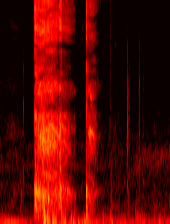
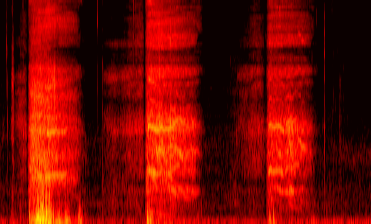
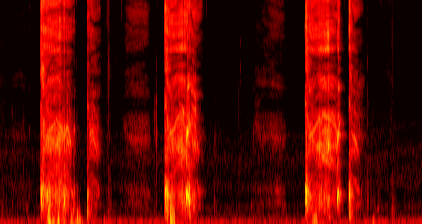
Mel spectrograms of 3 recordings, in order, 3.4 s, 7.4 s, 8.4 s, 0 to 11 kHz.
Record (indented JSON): {
  "cough_length": "3.4 s",
  "cough_amplitude": 8740,
  "cough_signal_mean_std_ratio": 0.46,
  "exhalation_length": "7.4 s",
  "exhalation_amplitude": 6317,
  "exhalation_signal_mean_std_ratio": 0.47,
  "three_cough_length": "8.4 s",
  "three_cough_amplitude": 9075,
  "three_cough_signal_mean_std_ratio": 0.39,
  "survey_phase": "alpha (2021-03-01 to 2021-08-12)",
  "age": "18-44",
  "gender": "Female",
  "wearing_mask": "No",
  "symptom_cough_any": true,
  "symptom_shortness_of_breath": true,
  "symptom_fatigue": true,
  "symptom_headache": true,
  "symptom_change_to_sense_of_smell_or_taste": true,
  "smoker_status": "Current smoker (1 to 10 cigarettes per day)",
  "respiratory_condition_asthma": false,
  "respiratory_condition_other": false,
  "recruitment_source": "Test and Trace",
  "submission_delay": "1 day",
  "covid_test_result": "Positive",
  "covid_test_method": "RT-qPCR",
  "covid_ct_value": 17.2,
  "covid_ct_gene": "ORF1ab gene",
  "covid_ct_mean": 19.0,
  "covid_viral_load": "600000 copies/ml",
  "covid_viral_load_category": "Low viral load (10K-1M copies/ml)"
}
